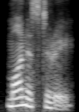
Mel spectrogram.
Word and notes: monastery: Indian

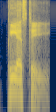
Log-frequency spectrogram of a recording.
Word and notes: PST: British English

